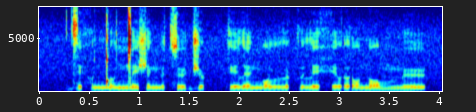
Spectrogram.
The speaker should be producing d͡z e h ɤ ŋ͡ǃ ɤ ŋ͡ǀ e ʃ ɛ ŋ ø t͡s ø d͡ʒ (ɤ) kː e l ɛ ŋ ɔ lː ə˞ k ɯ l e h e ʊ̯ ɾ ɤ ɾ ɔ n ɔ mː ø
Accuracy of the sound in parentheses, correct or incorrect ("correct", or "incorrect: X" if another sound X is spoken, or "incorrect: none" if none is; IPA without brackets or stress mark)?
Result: incorrect: ə˞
